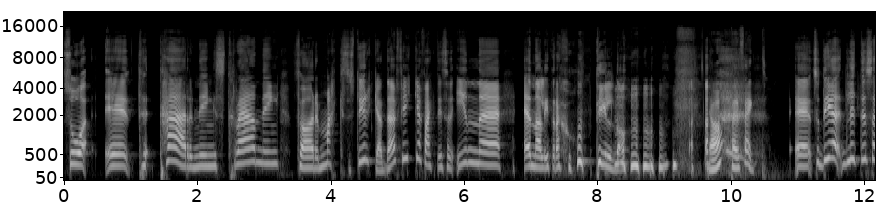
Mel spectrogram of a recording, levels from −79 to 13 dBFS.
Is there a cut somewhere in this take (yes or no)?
no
